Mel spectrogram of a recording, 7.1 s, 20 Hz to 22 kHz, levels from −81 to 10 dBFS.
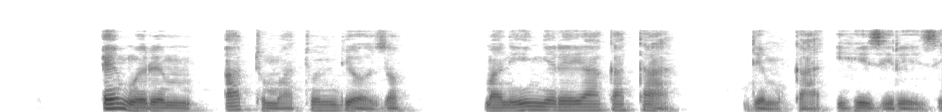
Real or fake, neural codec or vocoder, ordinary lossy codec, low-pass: real; none; none; 7.2 kHz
